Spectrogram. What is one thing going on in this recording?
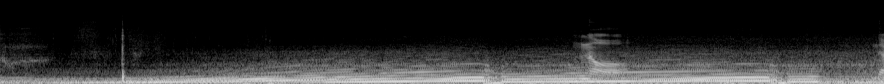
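A car engine revs hard, rising in pitch as the car speeds up.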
